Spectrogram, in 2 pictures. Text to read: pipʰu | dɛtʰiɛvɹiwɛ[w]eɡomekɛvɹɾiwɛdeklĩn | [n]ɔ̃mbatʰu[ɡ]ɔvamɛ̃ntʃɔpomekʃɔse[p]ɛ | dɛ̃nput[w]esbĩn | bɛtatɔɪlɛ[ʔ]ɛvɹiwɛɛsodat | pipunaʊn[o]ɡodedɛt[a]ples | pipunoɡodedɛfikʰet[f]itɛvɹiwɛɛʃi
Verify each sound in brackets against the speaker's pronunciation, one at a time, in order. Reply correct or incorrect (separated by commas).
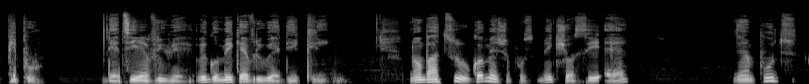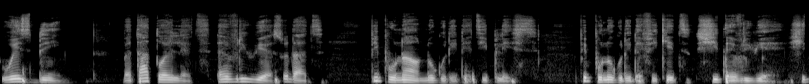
correct, correct, correct, incorrect, correct, incorrect, correct, incorrect, incorrect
